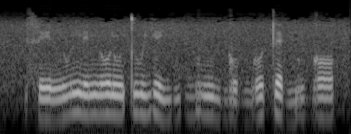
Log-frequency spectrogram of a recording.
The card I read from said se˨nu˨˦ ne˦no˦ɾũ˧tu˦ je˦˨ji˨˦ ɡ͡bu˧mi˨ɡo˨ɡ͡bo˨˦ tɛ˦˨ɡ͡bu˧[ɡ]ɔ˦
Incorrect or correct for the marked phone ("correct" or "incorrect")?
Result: correct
